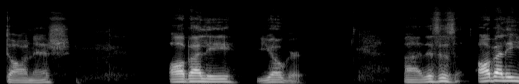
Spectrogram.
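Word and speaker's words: Abali: Um so, this right here, Obali. We pronounce our A's as ah, like Donish. Obali yogurt.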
